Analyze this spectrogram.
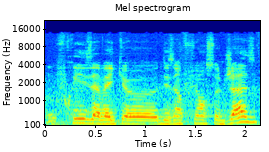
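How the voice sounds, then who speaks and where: A man giving lively music commentary on a live talk show, upbeat and quick to laugh. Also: medium pitch, a little hiss or hum. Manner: enthusiastic, laughs easily. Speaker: music columnist. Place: live event on a boat.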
